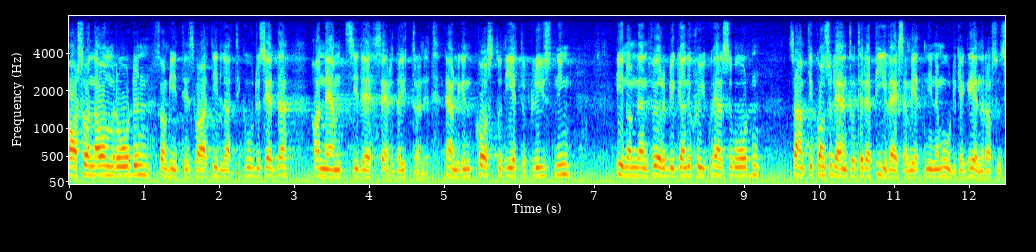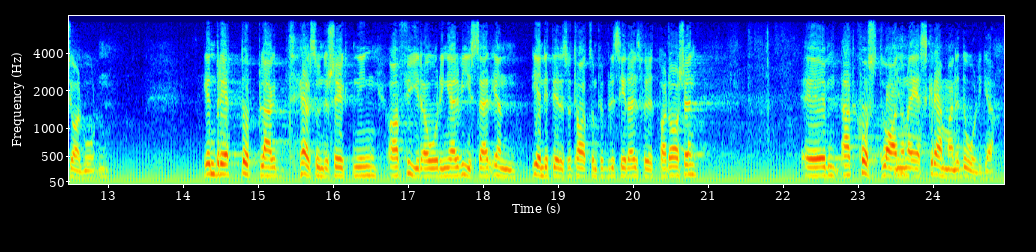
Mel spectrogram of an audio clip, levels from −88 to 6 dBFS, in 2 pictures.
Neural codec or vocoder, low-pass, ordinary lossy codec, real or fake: none; 7.2 kHz; none; real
